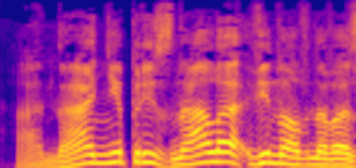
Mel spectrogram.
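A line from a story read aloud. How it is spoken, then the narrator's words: Shouting noblewoman. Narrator (Russian): закричала благородная курчанка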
